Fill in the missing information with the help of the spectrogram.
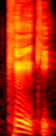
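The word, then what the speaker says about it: ケーキ: Aí nós temos esse traço que ele serve para prolongar o som da letra anterior. Então, quando juntamos a letra que com esse traço, você vai pronunciar que. Então, ele tem esse prolongamento. E no fim, temos a letra com o som de ki. Juntando tudo, keiki.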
